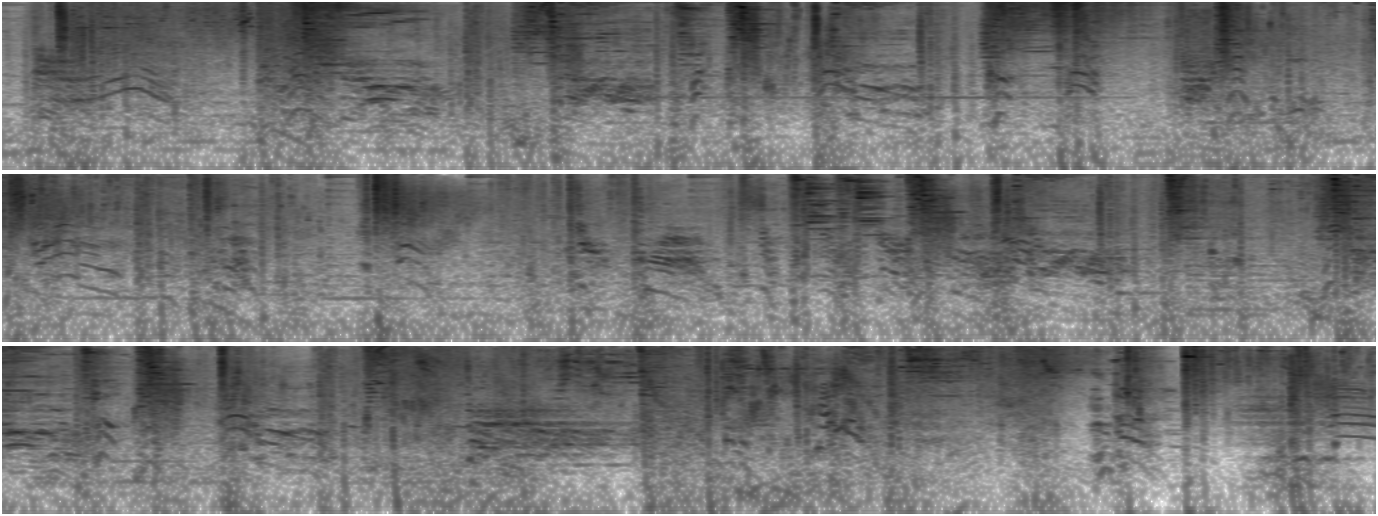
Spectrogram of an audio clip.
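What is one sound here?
Fighters grunt and cry out with effort.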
